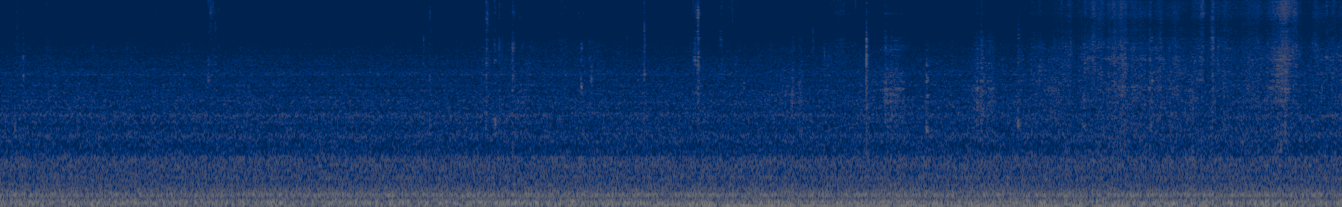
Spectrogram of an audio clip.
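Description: Steady low hum of a car's engine idling, heard inside the cabin, with scattered light clicks and crunches of eating from a plastic salad container.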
